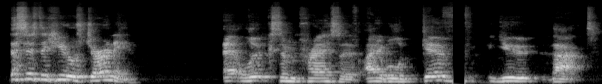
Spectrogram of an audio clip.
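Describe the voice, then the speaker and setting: Scottish man giving a lively talk. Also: fairly high pitch. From Scotland. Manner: lively, engages audience with quick questions. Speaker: conference speaker on storytelling. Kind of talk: live online conference talk. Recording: echoey, distant from the mic.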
